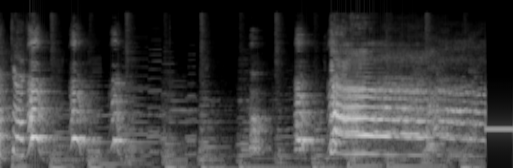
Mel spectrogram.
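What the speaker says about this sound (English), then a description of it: "while the dogs are yelling at me" Several dogs barking at a person indoors, a rapid run of sharp loud barks and yips close by, ending in a long sustained howl-like whine.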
